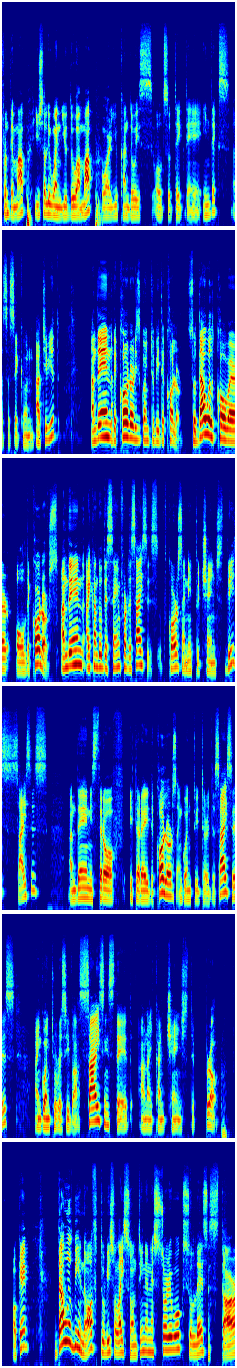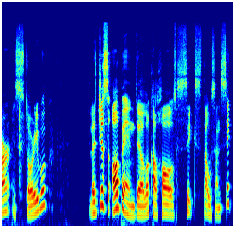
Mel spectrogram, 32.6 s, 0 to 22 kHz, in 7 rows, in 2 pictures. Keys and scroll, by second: 0.2 shift+0, 0.7 alt+Left, 1.4 shift+0, 1.9 BackSpace, 2.0 shift+9, 2.2 Right, 3.3 space, 7.4 shift+p, 7.9 BackSpace, 8.0 shift+[, 8.3 space, 8.9 super+s, 10.1 alt+shift+f, 10.4 super+s, 11.0 super+c, 11.3 Return, 11.7 super+v, 13.2 shift+s, 18.0 Return, 21.4 super+c, 22.1 super+v, 22.9 super+v, 23.2 super+s, 27.4 space, 28.2 Return.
